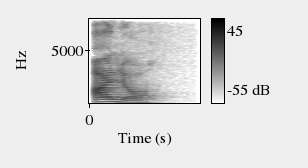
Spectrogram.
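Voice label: "алё", Komi, female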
